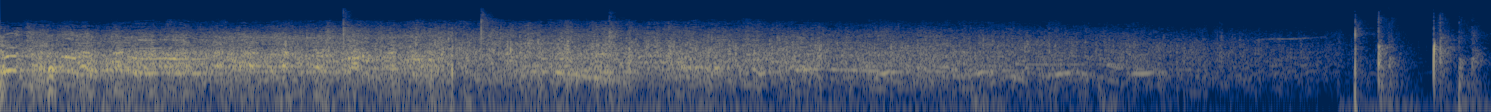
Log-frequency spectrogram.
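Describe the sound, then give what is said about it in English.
Sustained applause from an audience after listening to a Rickles story, with scattered laughter mixed in, steady and full for several seconds before fading out, followed by a few sharp isolated claps near the end. “We're applauding.”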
